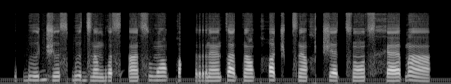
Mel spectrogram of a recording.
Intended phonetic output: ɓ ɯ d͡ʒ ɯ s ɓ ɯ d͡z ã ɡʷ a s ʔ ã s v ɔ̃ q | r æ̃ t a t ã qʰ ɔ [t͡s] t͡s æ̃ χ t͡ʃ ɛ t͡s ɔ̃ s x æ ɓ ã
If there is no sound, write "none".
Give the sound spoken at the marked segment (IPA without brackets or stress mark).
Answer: t͡ʃ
